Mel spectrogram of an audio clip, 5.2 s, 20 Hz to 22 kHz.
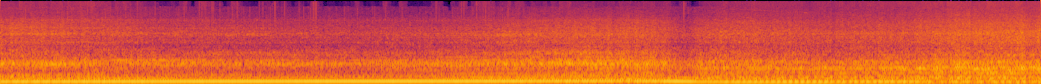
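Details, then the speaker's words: Ford 6.7L Powerstroke diesel truck after a CP4-to-S&S DCR fuel pump conversion, driven from a standstill at quarter to half throttle; it was rough before. Strong, even pull with a steady rising drone and a clean upshift, smooth and healthy, with boost and transmission fine. "It was super rough. Now, it rides like a dream from a standill. Quarter throttle, half throttle."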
